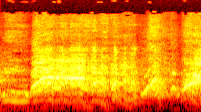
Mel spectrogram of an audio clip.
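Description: A man shrieking and laughing in playful terror: one long high-pitched shriek, then another starting near the end.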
